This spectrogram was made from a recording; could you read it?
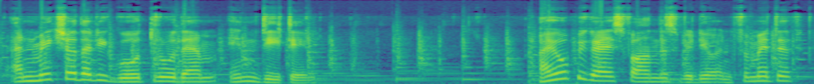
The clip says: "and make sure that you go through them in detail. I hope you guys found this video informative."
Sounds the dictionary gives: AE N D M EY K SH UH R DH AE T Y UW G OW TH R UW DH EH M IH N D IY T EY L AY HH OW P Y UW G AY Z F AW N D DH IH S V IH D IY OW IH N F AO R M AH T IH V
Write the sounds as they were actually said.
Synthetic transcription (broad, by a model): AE N D M EY K SH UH R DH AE T Y UW G OW T R UW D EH M IH N D IY T EY L AY HH OW P Y UW G AY Z F AW N D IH S V IH D IY OW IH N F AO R M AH T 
